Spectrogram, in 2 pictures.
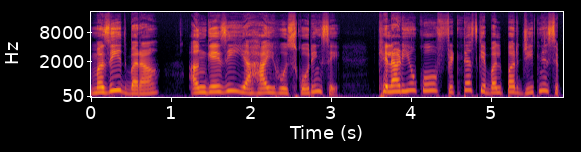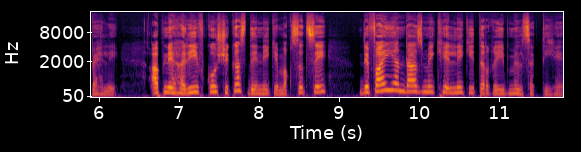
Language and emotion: Urdu, neutral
